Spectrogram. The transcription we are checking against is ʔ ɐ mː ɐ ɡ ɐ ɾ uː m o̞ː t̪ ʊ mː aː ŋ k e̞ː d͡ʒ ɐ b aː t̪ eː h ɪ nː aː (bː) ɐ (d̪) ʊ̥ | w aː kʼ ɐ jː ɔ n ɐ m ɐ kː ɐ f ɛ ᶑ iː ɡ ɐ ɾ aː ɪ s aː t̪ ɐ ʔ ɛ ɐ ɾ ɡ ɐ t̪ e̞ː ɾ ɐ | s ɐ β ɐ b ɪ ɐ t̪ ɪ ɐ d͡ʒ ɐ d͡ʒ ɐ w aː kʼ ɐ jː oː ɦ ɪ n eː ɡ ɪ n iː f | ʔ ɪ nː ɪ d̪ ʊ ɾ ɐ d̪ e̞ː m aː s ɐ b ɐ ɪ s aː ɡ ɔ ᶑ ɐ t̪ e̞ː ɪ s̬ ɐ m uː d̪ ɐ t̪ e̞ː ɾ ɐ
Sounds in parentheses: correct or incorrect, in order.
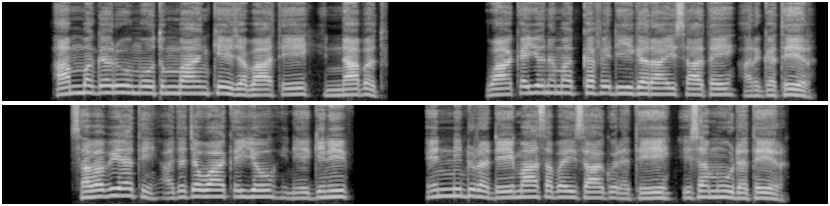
incorrect, incorrect

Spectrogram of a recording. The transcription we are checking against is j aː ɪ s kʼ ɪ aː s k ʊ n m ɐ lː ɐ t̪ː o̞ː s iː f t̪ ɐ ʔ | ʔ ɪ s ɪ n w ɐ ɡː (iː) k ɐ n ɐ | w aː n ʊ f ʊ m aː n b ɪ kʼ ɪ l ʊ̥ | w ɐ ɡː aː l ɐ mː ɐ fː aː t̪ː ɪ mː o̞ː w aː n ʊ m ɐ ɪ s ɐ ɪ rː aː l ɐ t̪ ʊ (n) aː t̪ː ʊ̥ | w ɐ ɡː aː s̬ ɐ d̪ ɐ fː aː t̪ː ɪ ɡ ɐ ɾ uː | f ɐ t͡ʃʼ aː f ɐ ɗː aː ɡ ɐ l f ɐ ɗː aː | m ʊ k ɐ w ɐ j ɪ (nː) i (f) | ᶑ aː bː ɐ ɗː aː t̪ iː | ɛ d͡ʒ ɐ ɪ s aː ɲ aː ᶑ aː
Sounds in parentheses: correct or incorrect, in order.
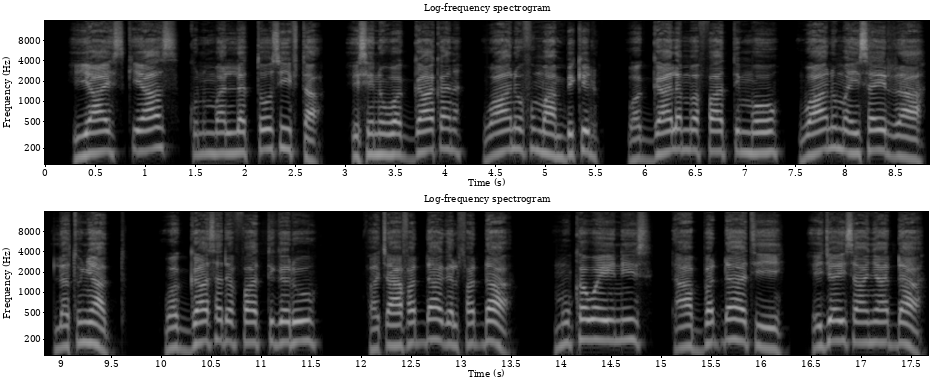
incorrect, incorrect, incorrect, incorrect

